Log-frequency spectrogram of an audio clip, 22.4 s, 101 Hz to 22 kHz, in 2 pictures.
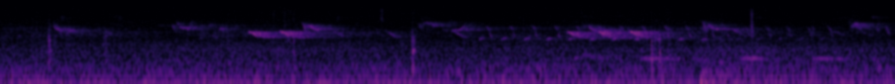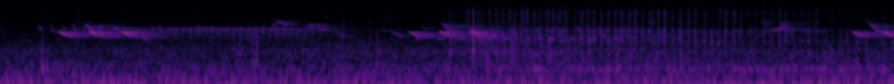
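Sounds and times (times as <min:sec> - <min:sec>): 
birds chirping and trilling in a forest: 0:00.1 - 0:22.3.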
